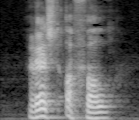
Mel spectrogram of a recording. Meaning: general waste, residual waste, unsorted household waste
- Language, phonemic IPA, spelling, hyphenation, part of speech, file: Dutch, /ˈrɛst.ɑˌfɑl/, restafval, rest‧af‧val, noun, Nl-restafval.ogg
